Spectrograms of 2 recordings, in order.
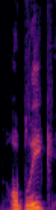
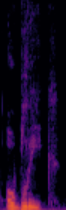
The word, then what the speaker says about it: oblique: And it's So oblique is the proper pronunciation. That's proper English to say oblique. However, in the military, we say oblique.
